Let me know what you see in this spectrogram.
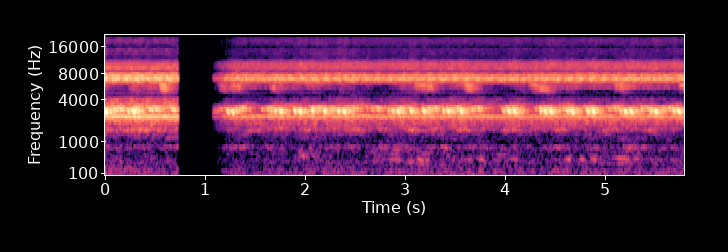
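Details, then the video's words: Crickets at night trilling in a steady, shrill chorus of fast pulses, broken by a brief total silence near the first second before the overlapping chirping resumes unchanged. "Night Cricket Sound Effect"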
